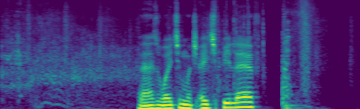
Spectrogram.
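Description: A bowstring creaks as it is drawn back.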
